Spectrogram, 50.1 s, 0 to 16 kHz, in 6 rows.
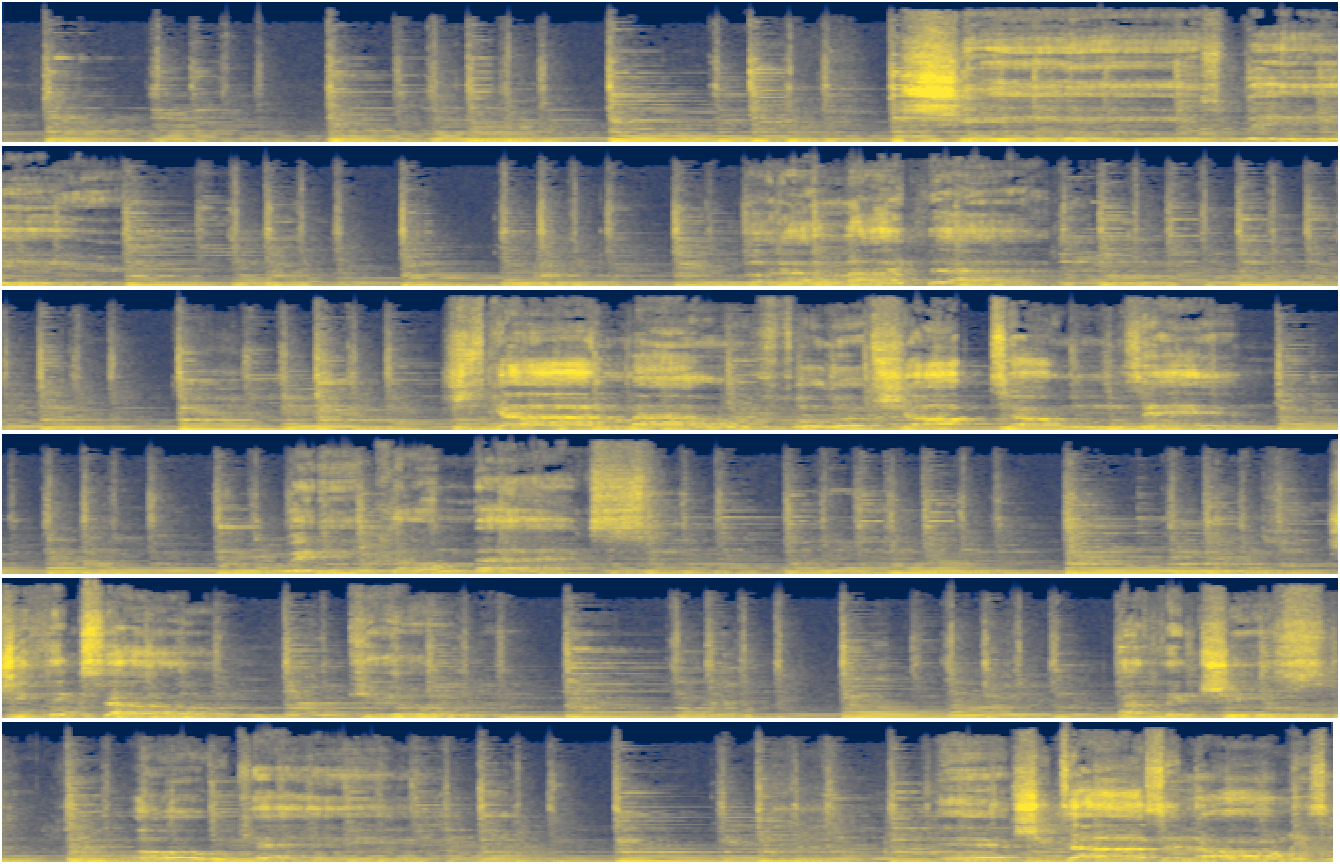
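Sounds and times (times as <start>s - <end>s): acoustic guitar strumming: 0.0s - 50.0s
man singing: 5.4s - 9.7s, 12.8s - 15.7s, 18.7s - 25.2s, 26.6s - 29.4s, 33.0s - 36.7s, 40.2s - 45.1s, 47.2s - 50.0s.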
